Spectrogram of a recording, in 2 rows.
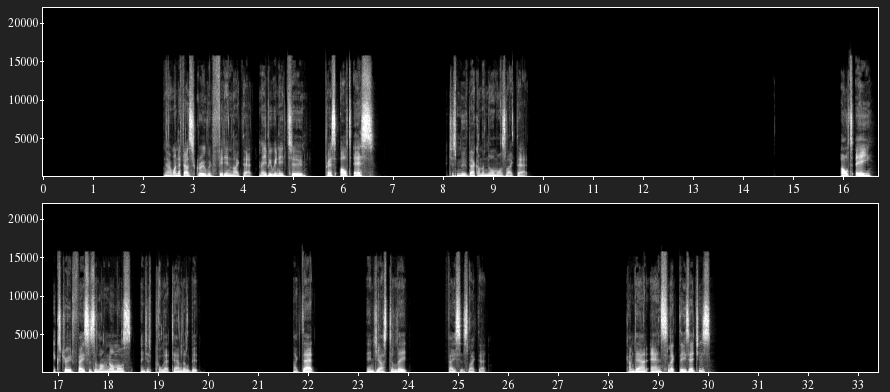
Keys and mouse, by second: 1.2-3.1 middle drag, 4.2 ctrl+z, 5.4 ctrl+z, 7.0 alt+s, 12.1-14.0 middle drag, 14.8 middle click, 15.8 alt+e, 23.5 Delete, 25.4-27.3 middle drag.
